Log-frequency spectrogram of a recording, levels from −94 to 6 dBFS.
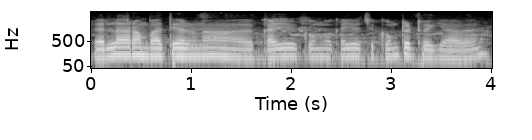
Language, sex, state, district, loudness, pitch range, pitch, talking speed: Tamil, male, Tamil Nadu, Kanyakumari, -17 LUFS, 120-135 Hz, 130 Hz, 120 wpm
